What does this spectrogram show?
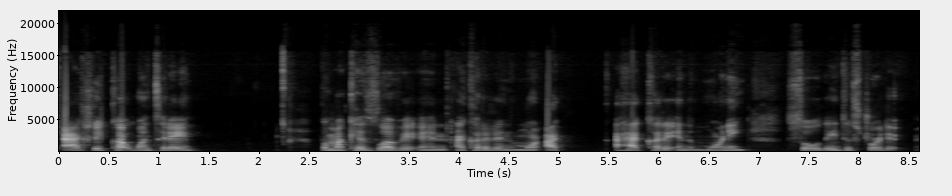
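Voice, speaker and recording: A woman's voice: lowish voice, fairly even intonation, moderate pace. A woman chatting casually and in a friendly way as she hosts a food livestream, answering viewers' comments.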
